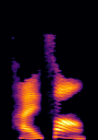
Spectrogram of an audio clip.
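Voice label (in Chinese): "排放" Mandarin Chinese; chinese-flashcards; hsk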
